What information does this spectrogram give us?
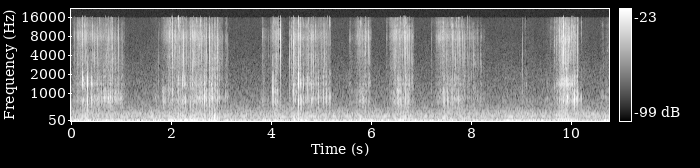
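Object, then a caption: Rhinestone-covered hard-shell clutch. A black multicolor rhinestone hard-shell clutch is held in the hand while long nails scratch across its rhinestones. Bursts of bright, gritty, crunching scratches come and go over a low steady background hum, with quiet pauses between them.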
